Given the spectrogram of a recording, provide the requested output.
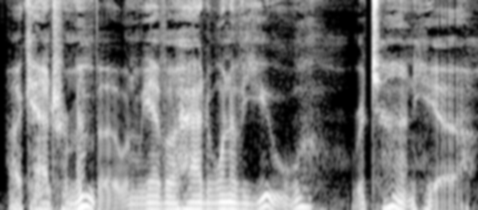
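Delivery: slow, stately elder with drawn words. Acted. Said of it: "He goes".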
